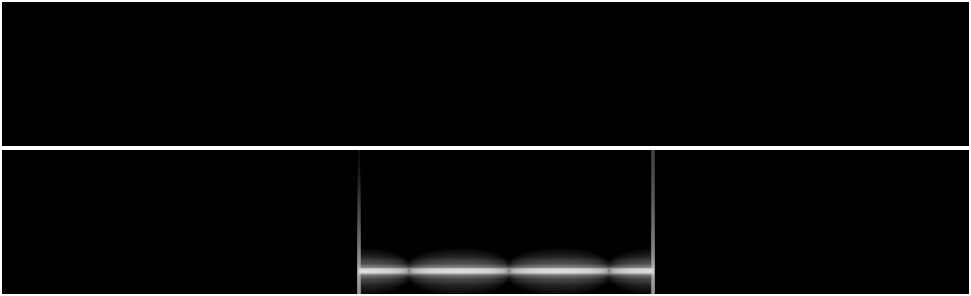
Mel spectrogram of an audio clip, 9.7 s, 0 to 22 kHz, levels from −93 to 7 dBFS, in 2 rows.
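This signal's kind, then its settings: beating tones 652 Hz, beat 2 Hz, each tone -12 dBFS 1.47 s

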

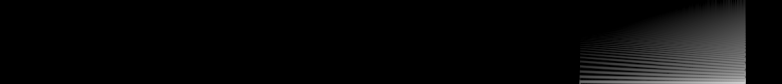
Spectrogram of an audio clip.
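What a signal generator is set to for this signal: gliding synth tone square, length 1.65 s, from 121 Hz, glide -10.5 st, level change +31.5 dB, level -13 dB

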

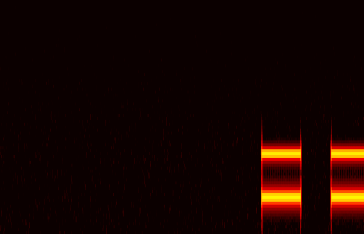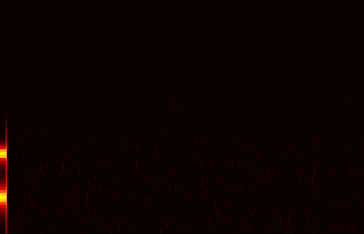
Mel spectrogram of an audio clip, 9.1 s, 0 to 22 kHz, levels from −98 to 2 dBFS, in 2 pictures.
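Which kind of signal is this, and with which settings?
cadence 644 Hz, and 1480 Hz, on 0.49 s, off 0.38 s, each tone -26 dBFS 1.67 s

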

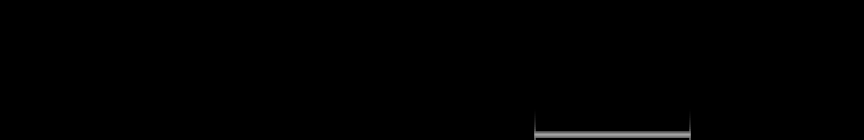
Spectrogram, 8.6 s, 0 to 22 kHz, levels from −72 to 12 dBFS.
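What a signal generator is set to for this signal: line-up tone -18 dBFS 1.55 s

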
